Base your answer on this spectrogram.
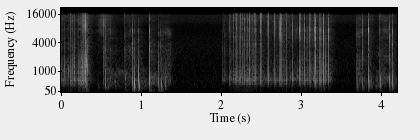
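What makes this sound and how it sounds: Fingertips scratch fast and aggressively across a plastic faux half-pearl sticker sheet held close to the lens, producing bursts of dry, bright clicking and rasping with no low end. The sound comes in three flurries separated by brief silences, each made of rapid sharp ticks that stop instantly without ringing.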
